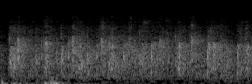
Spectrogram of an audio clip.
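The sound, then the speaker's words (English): A crowd applauds new members steadily, many hands clapping in a dense, continuous wash that holds at an even level for a few seconds, fairly loud. “Round of applause for our new members.”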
